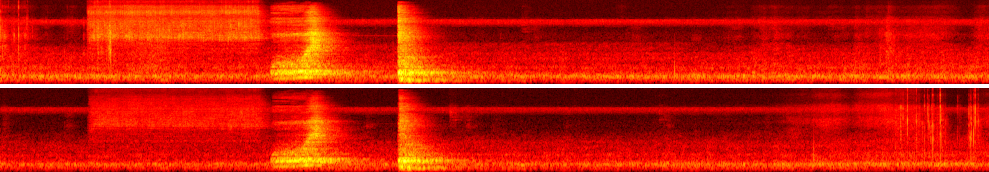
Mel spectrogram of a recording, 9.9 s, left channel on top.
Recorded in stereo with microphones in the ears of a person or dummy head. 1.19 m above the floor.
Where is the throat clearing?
80° left, 3.5 m.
